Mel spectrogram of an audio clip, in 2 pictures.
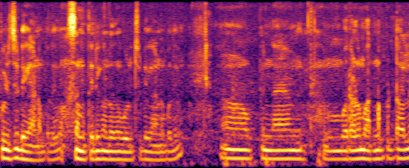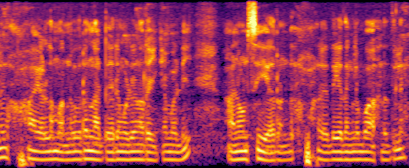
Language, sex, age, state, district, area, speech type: Malayalam, male, 45-60, Kerala, Alappuzha, rural, spontaneous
